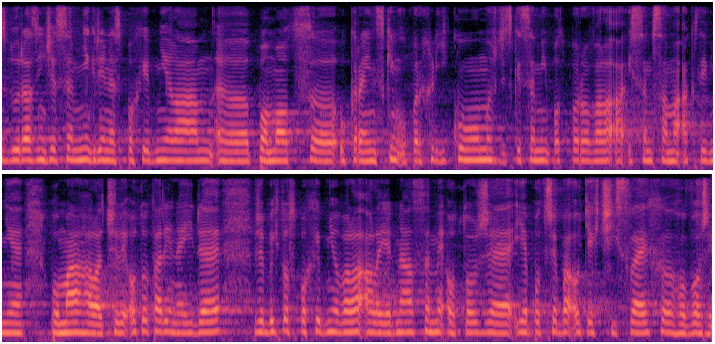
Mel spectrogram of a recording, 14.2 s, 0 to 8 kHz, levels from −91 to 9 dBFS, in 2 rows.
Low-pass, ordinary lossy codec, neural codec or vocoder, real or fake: 7.2 kHz; AAC, 48 kbps; none; real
